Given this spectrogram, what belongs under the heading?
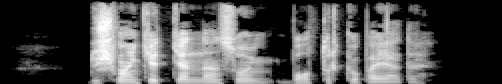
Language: Uzbek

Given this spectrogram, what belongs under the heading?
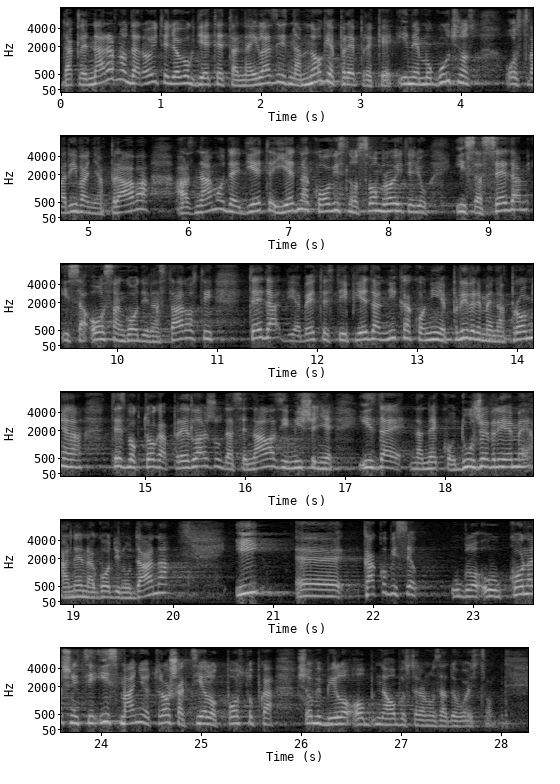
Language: Croatian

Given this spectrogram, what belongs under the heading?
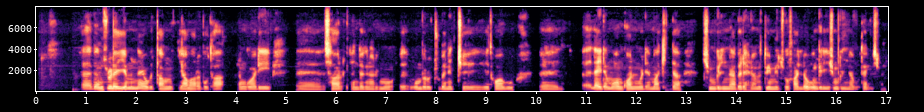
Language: Amharic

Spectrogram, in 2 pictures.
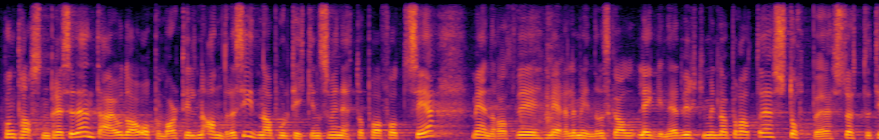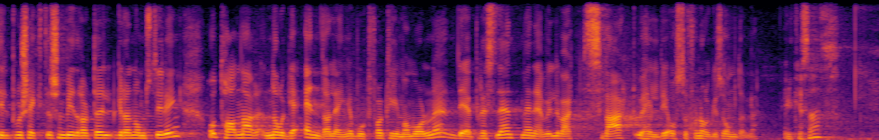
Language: Norwegian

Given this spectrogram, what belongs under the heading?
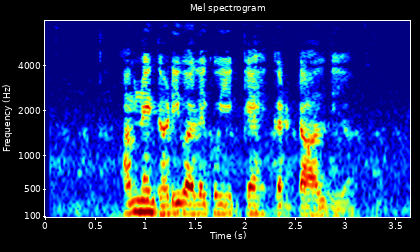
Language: Urdu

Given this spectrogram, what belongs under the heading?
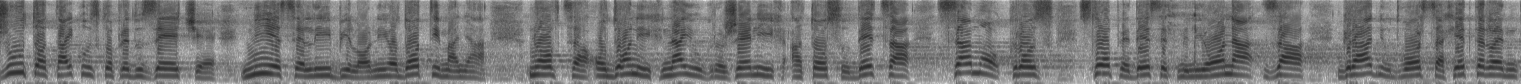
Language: Serbian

